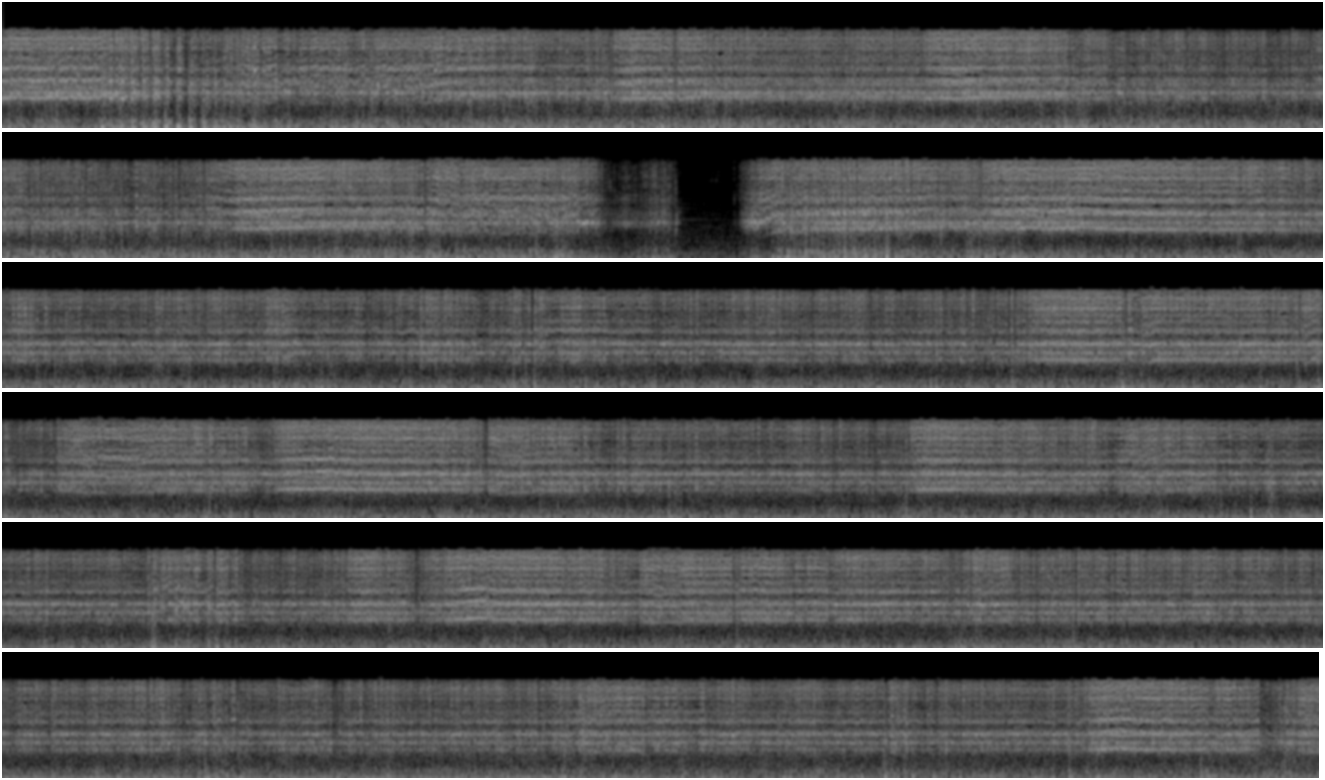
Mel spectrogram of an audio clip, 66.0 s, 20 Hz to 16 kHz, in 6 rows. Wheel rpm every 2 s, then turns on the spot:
200, 210, 230, 230, 230, 230, 220, 140, 120, 210, 200, 200, 200, 200, 200, 200, 200, 200, 190, 200, 200, 200, 200, 200, 200, 200, 200, 200, 200, 200, 200, 200, 200.
none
